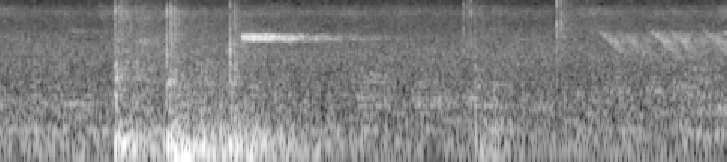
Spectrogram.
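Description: Volleyball being played: a quick run of sharp smacks as the ball is struck by players' arms and hands about a second in, followed by a brief sneaker squeak on the wooden floor, with a few fainter knocks later. The hits ring out in the large hall.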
